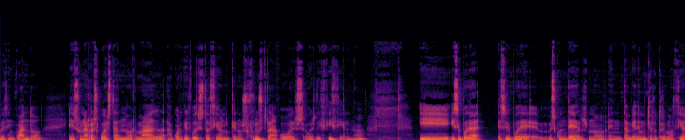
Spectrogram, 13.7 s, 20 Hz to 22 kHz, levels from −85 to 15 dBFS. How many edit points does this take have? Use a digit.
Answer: 2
